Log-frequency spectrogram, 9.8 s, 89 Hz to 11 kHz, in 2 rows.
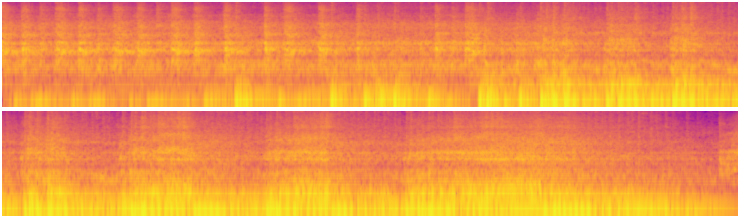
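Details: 2006 Can-Am Outlander Max 500 after a new AGM battery fixed a bad battery and no ECM communication: it fires and runs with a deep steady thump, picking up cleanly through throttle blips.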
